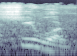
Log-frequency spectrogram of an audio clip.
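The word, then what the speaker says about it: 시월: October কি আছে, শিবওয়াল, শিবওয়ালের জায়গায় কি আছে, শিওয়াল। এখানে বিয়কটা নাই, শিওয়াল। এই দুটাই ব্যতিক্রম, এই দুটো একটু খেয়াল রাখবেন। 6 নম্বর মাসে ইউগোয়ালের জায়গায় ইউওয়াল, আর 10 নম্বর মাসে শিবওয়ালের জায়গায় শিওয়াল।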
